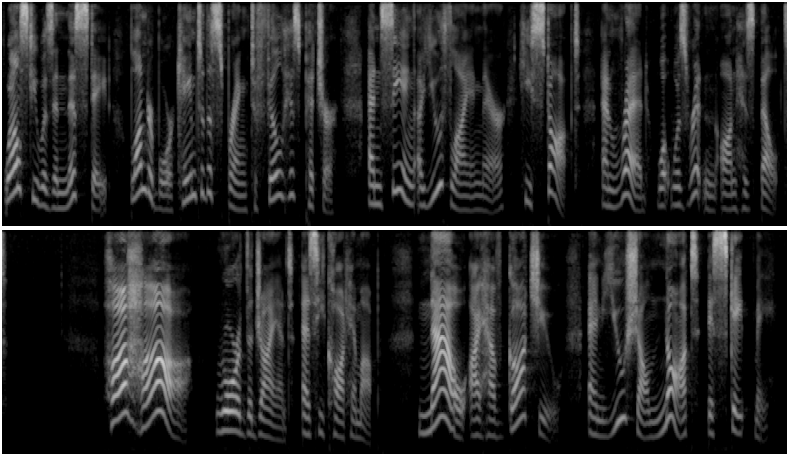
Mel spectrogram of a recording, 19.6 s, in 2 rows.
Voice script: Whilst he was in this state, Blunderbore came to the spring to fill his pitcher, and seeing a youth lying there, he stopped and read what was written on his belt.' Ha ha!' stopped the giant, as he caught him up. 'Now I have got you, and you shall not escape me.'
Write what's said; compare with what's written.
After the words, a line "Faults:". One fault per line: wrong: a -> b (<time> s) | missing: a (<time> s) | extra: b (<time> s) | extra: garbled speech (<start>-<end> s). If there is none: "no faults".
Whilst he was in this state, Blunderbore came to the spring to fill his pitcher, and seeing a youth lying there, he stopped and read what was written on his belt.' Ha ha!' roared the giant, as he caught him up. 'Now I have got you, and you shall not escape me.'
Faults:
wrong: stopped -> roared (12.5 s)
